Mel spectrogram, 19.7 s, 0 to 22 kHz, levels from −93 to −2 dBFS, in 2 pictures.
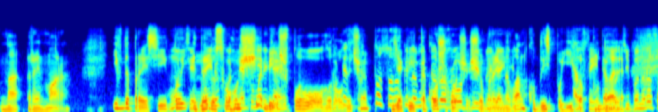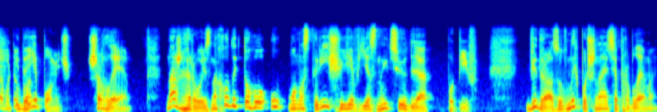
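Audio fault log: Nothing stood out on listening to this speech.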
